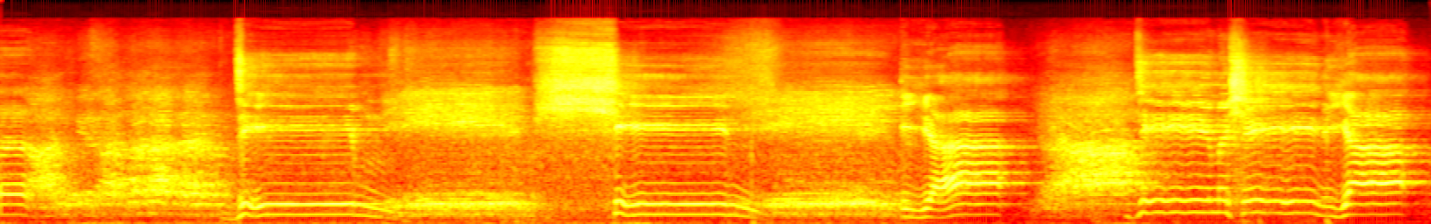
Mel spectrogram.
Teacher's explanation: 6 number मखरज ज़बान की बीच, ज़बान की बीच, उस बराबर ऊपर के तालु के साथ लगा कर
